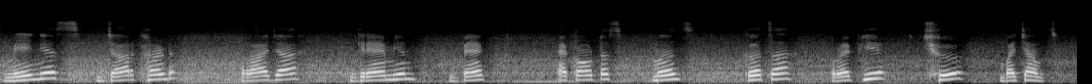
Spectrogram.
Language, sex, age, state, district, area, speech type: Kashmiri, male, 45-60, Jammu and Kashmir, Baramulla, rural, read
